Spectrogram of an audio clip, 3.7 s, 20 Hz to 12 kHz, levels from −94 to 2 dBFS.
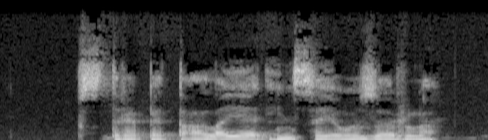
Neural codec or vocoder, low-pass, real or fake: none; 10.8 kHz; real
